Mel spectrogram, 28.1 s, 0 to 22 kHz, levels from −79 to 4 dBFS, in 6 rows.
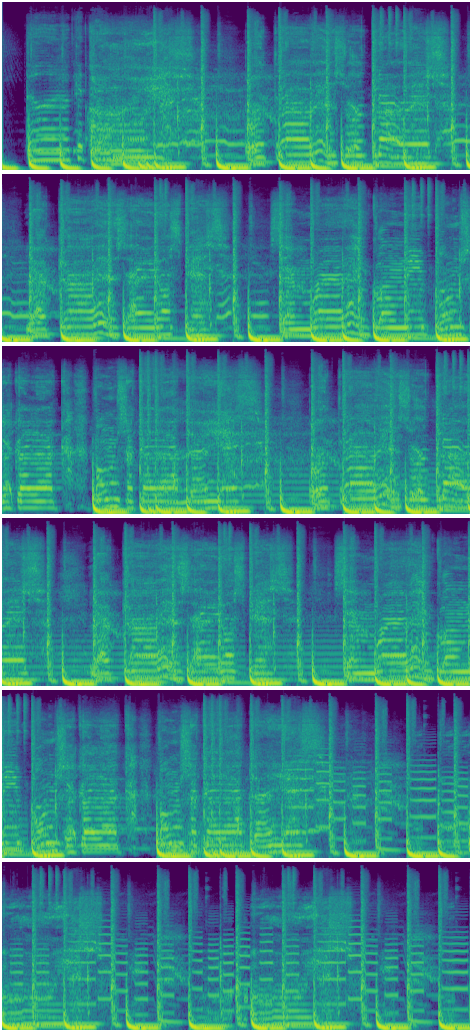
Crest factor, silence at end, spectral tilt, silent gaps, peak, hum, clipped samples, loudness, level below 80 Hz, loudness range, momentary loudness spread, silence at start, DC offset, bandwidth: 8 dB; 0 s; -4.5 dB/octave; none; 0 dBFS; none; 0.2%; -9 LUFS; -12 dBFS; 1 LU; 3 LU; 0 s; under 0.1%; 19.5 kHz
